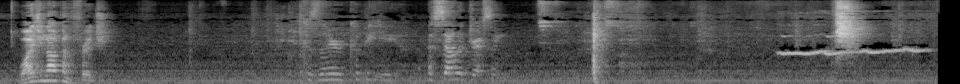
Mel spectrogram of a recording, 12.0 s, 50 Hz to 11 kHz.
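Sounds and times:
low steady hum: 0.0 - 11.8
high thin whistle-like squeal: 9.8 - 11.8.

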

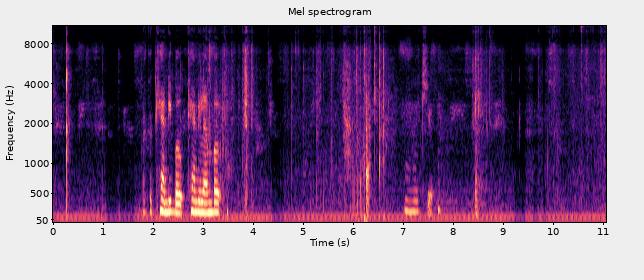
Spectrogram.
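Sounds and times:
low room hum: 0.0 - 11.0
paper rustle: 3.0 - 6.9.

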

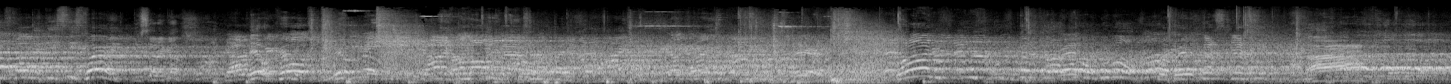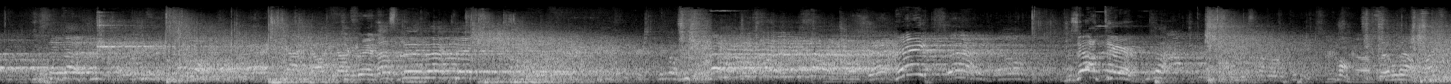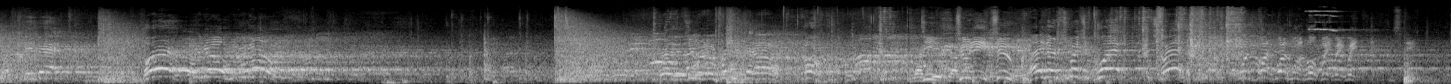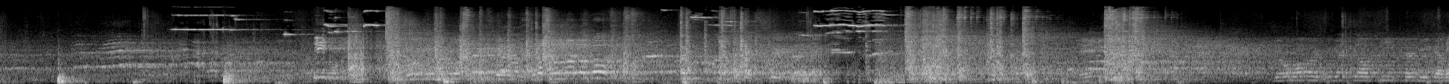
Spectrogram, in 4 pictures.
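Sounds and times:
players shouting: 0.0 - 33.4.

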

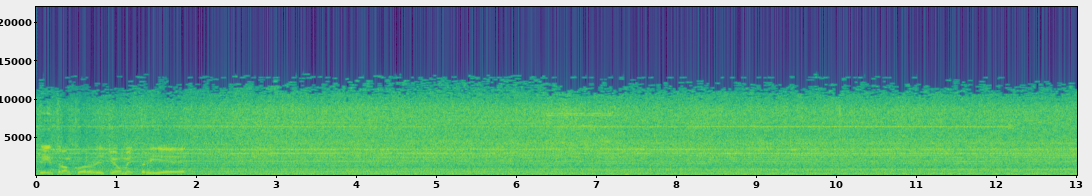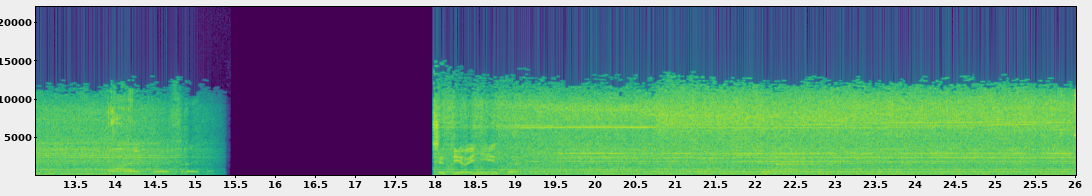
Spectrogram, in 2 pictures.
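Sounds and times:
high steady whines: 0.0 - 15.4, 18.0 - 26.0
lathe whirring and hissing: 18.0 - 26.0.

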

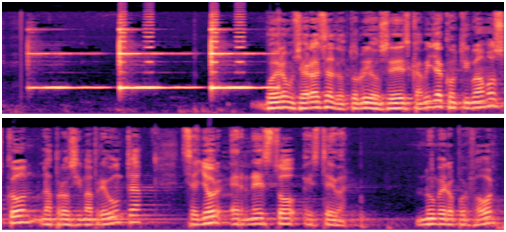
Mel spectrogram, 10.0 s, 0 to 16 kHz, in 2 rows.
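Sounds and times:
long electronic beeps: 0.3 - 3.0.

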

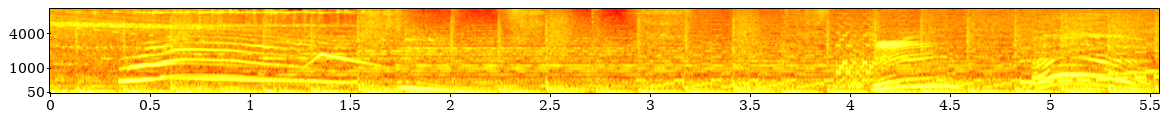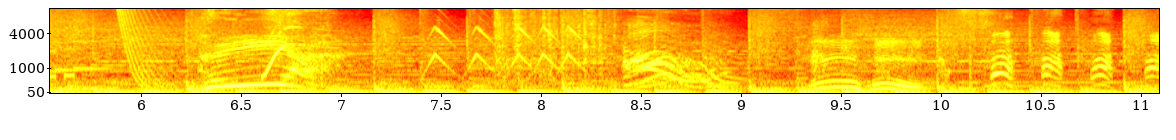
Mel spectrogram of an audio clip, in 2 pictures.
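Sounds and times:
cartoon music with steady beat: 0.3 - 11.0.

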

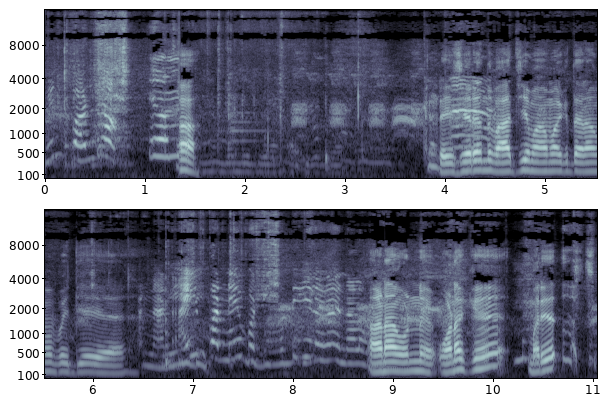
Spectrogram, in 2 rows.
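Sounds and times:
crows cawing: 1.8 - 4.6, 7.6 - 10.0.

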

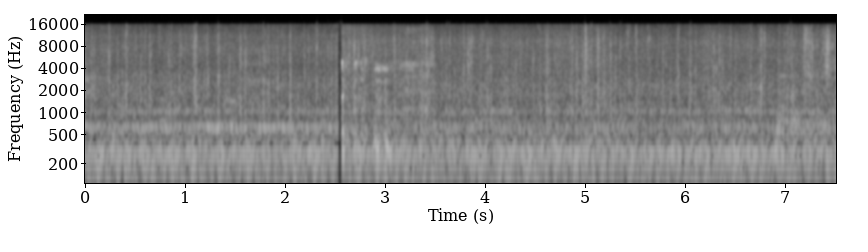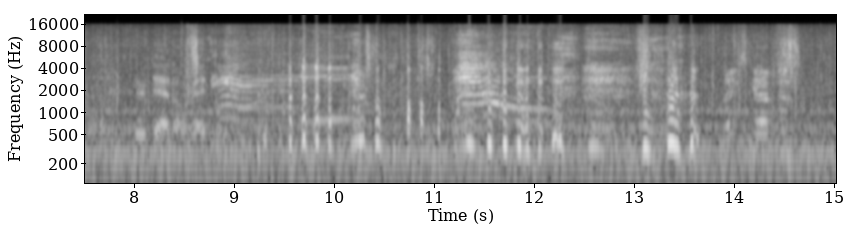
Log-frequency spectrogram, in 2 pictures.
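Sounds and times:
engine idling: 0.0 - 15.0.

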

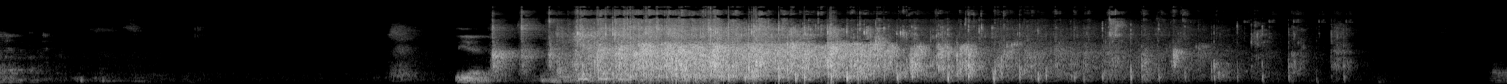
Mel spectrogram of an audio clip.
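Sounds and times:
audience applauding: 4.9 - 13.6.

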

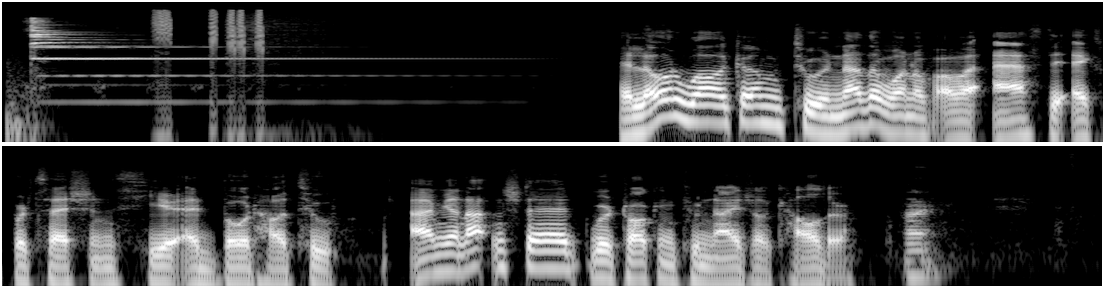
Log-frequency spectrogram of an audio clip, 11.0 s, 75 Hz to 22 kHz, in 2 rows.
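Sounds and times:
bell-like metallic ding: 0.0 - 2.8
short clicks: 1.0 - 1.6.

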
